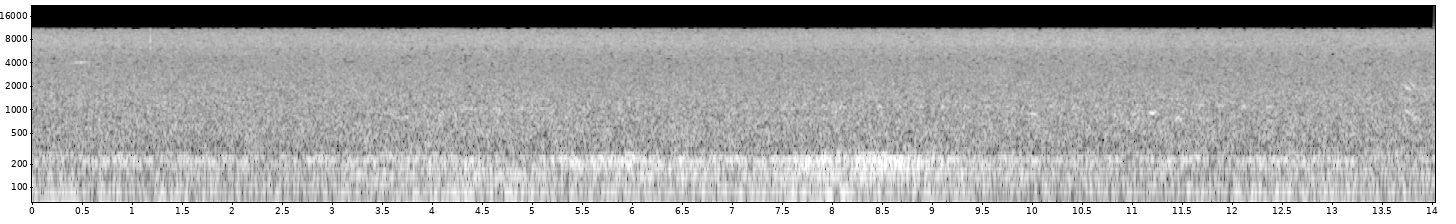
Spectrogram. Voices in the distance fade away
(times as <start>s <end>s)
3.0s 14.0s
